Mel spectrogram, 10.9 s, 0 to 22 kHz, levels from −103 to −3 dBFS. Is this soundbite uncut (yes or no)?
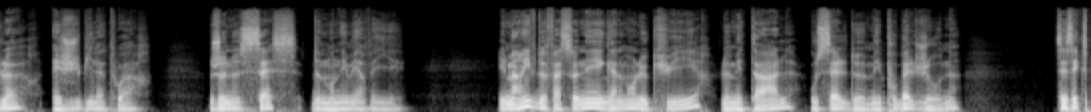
no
